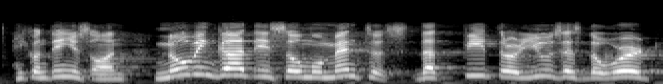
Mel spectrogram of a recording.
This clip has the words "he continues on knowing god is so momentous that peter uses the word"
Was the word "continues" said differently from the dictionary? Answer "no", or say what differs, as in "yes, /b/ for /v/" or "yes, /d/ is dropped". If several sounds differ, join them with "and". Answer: yes, /s/ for /z/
